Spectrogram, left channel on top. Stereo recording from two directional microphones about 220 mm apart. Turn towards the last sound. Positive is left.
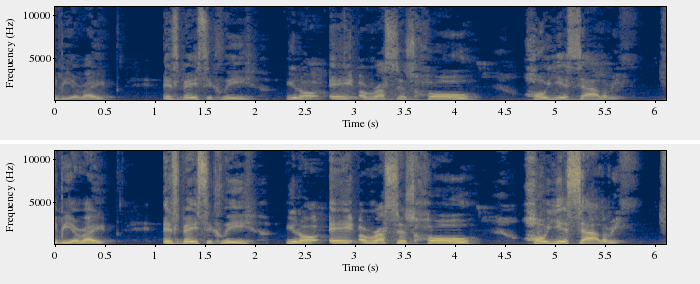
turn(degrees=-50)  # may be behind; listen again after turning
